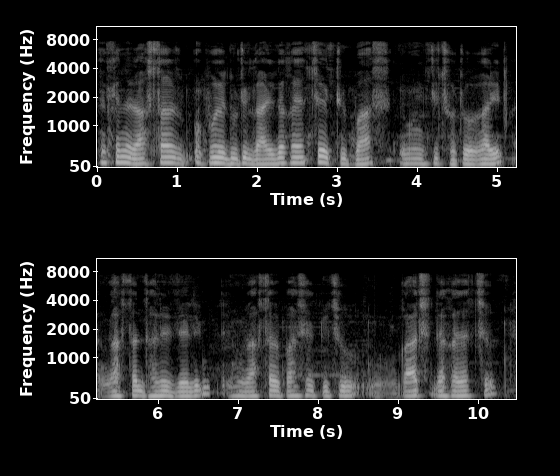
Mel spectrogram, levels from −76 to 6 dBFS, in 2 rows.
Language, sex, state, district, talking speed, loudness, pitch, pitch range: Bengali, male, West Bengal, North 24 Parganas, 135 wpm, -25 LUFS, 110 Hz, 105-125 Hz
